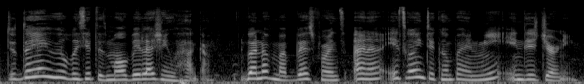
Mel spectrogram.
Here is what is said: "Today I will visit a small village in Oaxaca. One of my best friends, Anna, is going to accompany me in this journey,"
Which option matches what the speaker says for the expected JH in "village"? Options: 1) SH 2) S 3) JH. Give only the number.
1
